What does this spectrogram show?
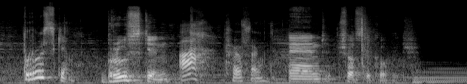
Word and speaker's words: Bruskin: Bruskin.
